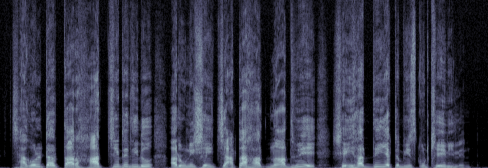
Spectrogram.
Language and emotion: Bengali, disgusted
